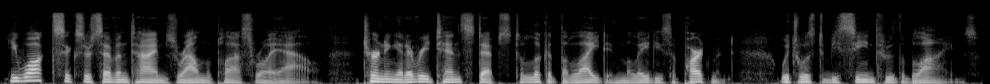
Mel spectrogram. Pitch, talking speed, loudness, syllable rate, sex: 100 Hz, 190 wpm, -21 LUFS, 4.8 syllables/s, male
